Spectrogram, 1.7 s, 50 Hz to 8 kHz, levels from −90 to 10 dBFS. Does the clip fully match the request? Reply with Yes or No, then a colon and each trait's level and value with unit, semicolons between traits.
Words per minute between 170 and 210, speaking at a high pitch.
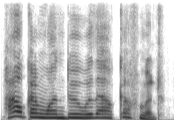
Yes: fast, 205 wpm; high, 230 Hz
